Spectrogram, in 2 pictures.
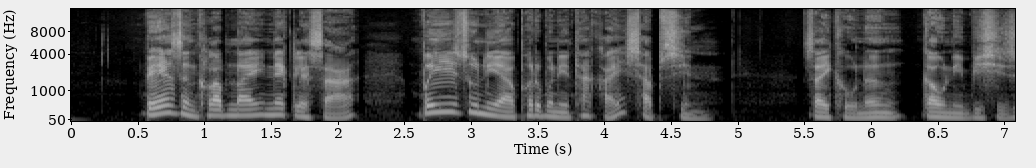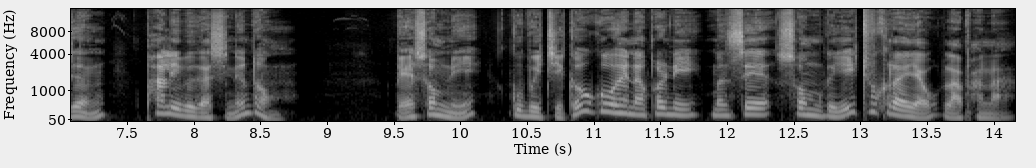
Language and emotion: Bodo, happy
